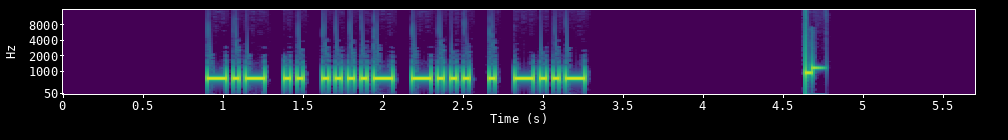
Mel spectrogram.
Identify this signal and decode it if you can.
Morse code, heard as a keyed tone, about 30 wpm, 700 Hz. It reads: KI4BEX
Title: USA Call Signs - 6 Characters - 3x Character Spacing - 30wpm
